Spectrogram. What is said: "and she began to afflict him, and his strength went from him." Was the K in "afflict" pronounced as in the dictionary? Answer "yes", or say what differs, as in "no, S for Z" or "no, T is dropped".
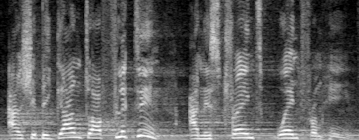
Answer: yes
